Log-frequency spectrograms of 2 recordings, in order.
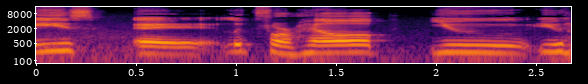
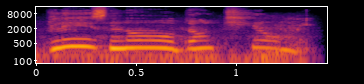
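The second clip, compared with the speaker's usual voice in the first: higher-pitched retold plea, not really shouted; retold yelling; 7 semitones higher than usual. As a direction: imitate a yelled plea in a raised pitch. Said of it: "She was yelling".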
